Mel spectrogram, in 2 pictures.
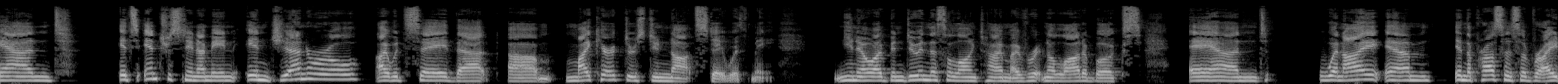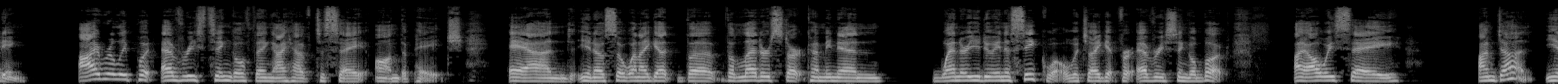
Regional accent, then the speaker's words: California, United States; So I grew up in California in the 60s. And at the time, the air was so bad in California that we would have air drills.

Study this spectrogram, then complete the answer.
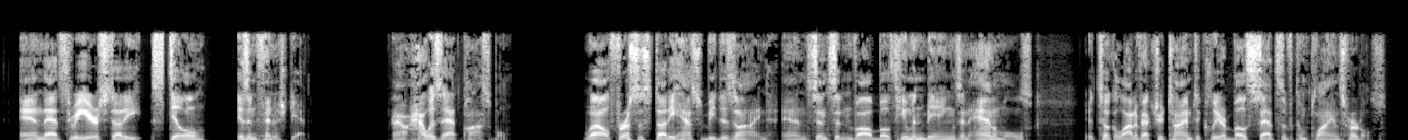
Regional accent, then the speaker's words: Minnesota, United States; growing up in Minnesota, I really did learn the value of hard work.

